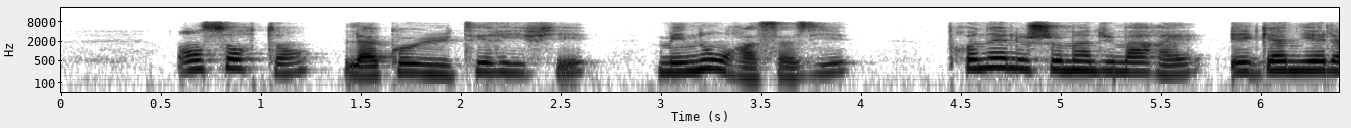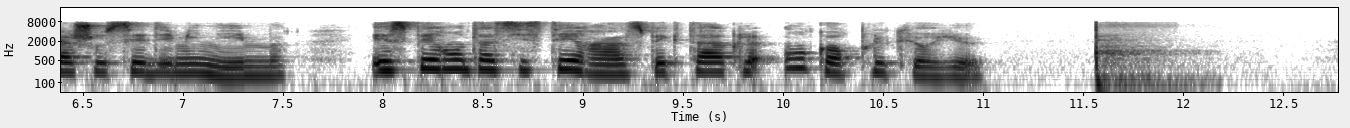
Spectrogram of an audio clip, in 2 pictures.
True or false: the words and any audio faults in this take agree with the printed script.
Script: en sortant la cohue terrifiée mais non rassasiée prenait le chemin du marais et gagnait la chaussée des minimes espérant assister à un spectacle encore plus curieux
false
